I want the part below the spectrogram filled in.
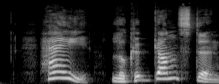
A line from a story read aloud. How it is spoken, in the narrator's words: squealed in a way that could surely make anyone physically sick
